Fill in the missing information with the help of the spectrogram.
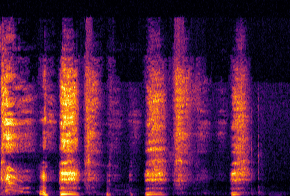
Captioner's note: laughs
